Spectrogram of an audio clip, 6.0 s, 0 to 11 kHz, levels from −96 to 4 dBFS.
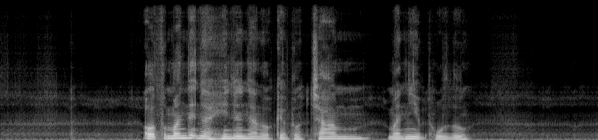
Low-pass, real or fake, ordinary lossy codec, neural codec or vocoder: none; fake; none; autoencoder, 22.05 kHz, a latent of 192 numbers a frame, VITS, trained on many speakers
